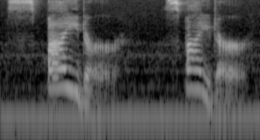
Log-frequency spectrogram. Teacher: spy is louder longer higher pitched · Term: accenting syllables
